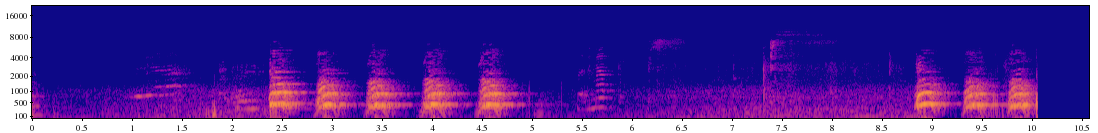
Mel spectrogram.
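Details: Pet dog barking at its hot food as if to cool it: a run of five sharp, evenly spaced barks, a pause filled with a few soft noises and some speech, then three more quick barks.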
